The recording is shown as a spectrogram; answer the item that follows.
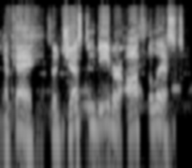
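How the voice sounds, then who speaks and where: A man hosting sports talk radio, running a quiz game with lively banter. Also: a little high, a little slow, slightly rough, dry recording, rough recording. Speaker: radio show host.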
